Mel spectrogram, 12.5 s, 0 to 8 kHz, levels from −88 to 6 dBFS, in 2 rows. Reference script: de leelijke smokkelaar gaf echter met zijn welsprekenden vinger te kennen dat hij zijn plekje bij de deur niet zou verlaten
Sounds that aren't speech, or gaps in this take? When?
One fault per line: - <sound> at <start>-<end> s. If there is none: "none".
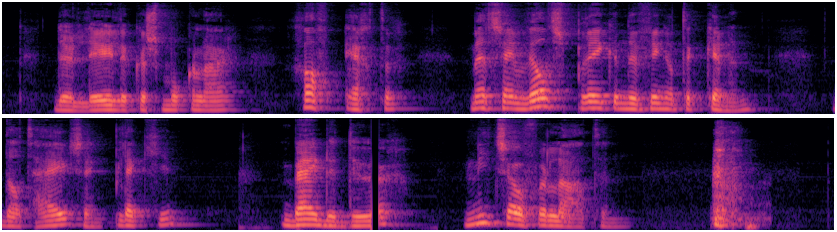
- dropout at 9.0-9.1 s
- cough at 11.6-12.0 s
